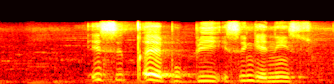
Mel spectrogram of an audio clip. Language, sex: Zulu, female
